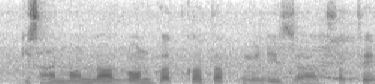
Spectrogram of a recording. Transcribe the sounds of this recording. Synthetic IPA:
kɪsaːnmãlaloːnkət̪kat̪əkmɪlid͡ʒaːsək̚t̪ʰe

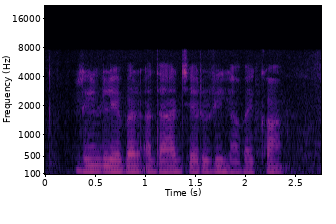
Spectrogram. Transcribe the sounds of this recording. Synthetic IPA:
ɾiːnleːbəɾɐ̰d̪aːt̪zɐɾuːɾiɦɐʋajkãː

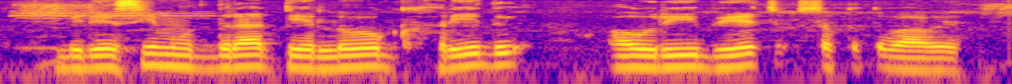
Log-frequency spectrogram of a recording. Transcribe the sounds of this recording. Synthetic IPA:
ʋɪd̪eːsimʊd̪ɾakeloːɡxəɾiːd̪ | ɔʊɾibʱeːt͡ʃsəkət̪ʋaːʋeː

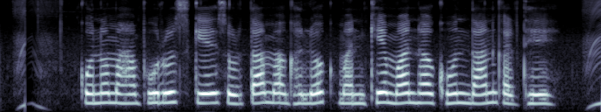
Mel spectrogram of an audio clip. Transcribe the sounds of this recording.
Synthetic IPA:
koːnoməɦapuɾuskesʊɾt̪amãɡʱəlokmənkʰemənɦəkʰuːnd̪aːnkəɾt̪ʰe

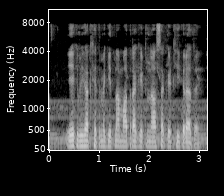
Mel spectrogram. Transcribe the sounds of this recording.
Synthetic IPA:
eːkbʱiɡʱakʰeːt̪ɾmẽkɪt̪namaːt̪ɾakɪʈnaːsəkːeʈʰiːkɾəɦət̪ɦɛː

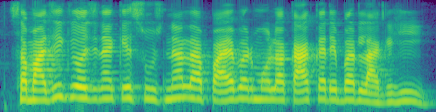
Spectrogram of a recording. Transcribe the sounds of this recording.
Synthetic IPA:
səmad͡ʒikjod͡ʒnakesut͡ʃnalapaebəɾmulakat̪̚kəɾebəɾlaɡɦi

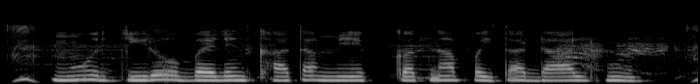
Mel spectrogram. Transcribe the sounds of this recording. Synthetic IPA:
moːɾd͡ʒiːɾobɛːlenskʰaːt̪amẽ | kət̪napəɪsaɖaːlhũː

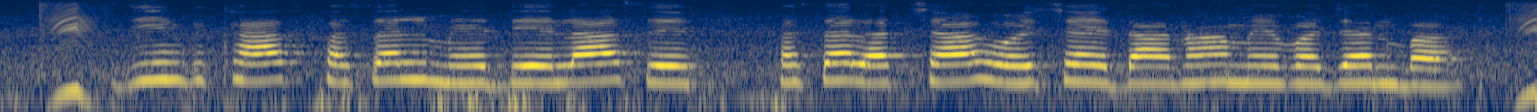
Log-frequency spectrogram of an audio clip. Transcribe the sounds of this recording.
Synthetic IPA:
d͡ʒiŋɡkʰaːt̪pʰəsəlmẽd̪eːlase | pʰəsələtːʃʰaɦojt͡ʃʰɛd̪aːnamẽʋəd͡ʒənbə

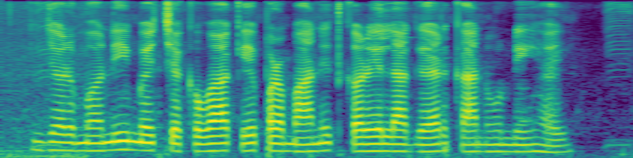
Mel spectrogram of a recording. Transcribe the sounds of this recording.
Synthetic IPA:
d͡ʒəɾmənimẽt͡ʃəkʋakepɾəmaːnɪt̪kəɾeːlaɡɛːɾkaːnuːniɦɛj

